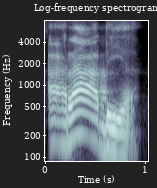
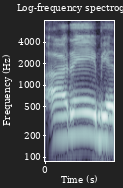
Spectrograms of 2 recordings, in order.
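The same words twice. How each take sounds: First: The name is pronounced the Spanish-Portuguese way. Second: The name is pronounced the plain English way. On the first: The speaker calls it right. "It's supposed to be pronounced Arabia" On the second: The speaker calls it wrong. "that's not how you say my name"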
